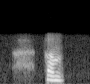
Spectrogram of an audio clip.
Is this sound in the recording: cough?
yes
